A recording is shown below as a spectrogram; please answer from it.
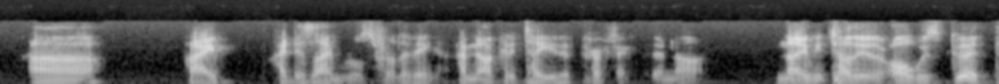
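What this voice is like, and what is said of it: Canadian accent, speaks quickly. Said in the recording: “I talk a great deal rather quickly with a strange Canadian accent”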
